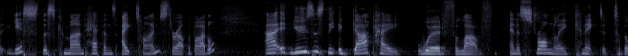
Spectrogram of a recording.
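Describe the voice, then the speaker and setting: A woman preaching a sermon in the open air, sniffly from hay fever, earnest and explanatory with frequent pauses and restarts. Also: mid-range voice.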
